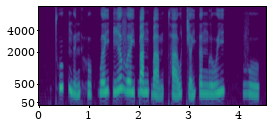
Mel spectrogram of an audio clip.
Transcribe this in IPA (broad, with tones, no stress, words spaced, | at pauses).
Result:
t̪ʰu˦˥k̚ŋɨ˨˩˨nhu˨˩k̚wə˧˥j ʔi˧˥ə̯və˧j ɓa˧nɓa˨˩˨m t̪ʰa˨˩˦wcə˨˩˦jʔə˧ŋlu˧˥j | vu˨˩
